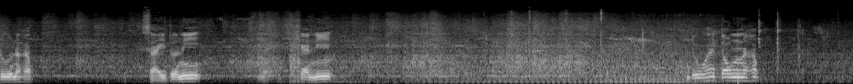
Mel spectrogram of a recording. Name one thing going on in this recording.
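Small metal parts click and tap as a carburettor is fitted by hand.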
